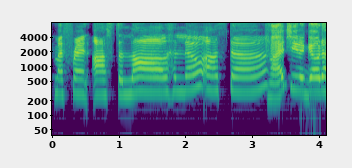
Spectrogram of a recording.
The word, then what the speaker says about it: Aastha: Hello, Asta. Hi, Cheetah Goda. How are you? And Asta loves to put the whole Asta rhymes with pasta in her, But you thing know below.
